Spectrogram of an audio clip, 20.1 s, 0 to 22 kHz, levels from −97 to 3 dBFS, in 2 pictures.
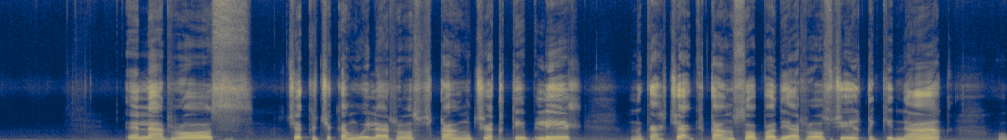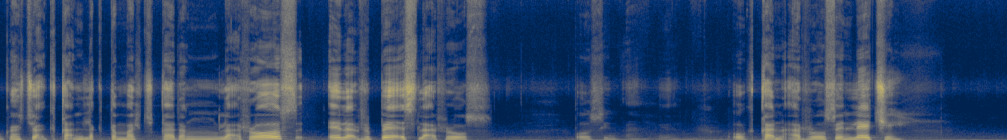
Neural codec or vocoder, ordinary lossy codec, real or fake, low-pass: none; none; real; none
